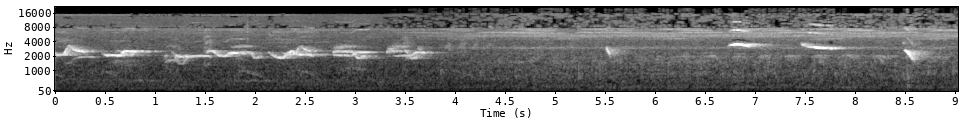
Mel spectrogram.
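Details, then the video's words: Song of the Brazilian rufous-bellied thrush: a string of warbled, slurred whistles in the first four seconds, then scattered single sharp notes over a constant high insect drone. "Canto do Sabiá Laranjeira"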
